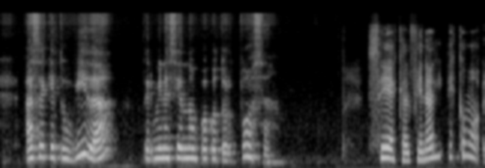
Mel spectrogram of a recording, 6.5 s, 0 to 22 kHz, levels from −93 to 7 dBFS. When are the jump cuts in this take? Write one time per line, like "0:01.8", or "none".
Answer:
none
